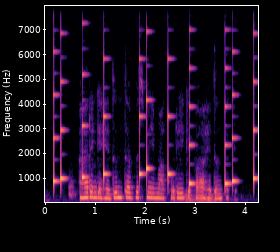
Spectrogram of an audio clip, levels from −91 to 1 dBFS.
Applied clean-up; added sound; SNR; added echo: none; Ringtone; -4 dB; none.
